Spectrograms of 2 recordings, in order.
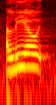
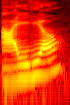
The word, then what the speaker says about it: aglio: Is it aglio olio? It's really hard because we don't have the sound in English, but it's aglio.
